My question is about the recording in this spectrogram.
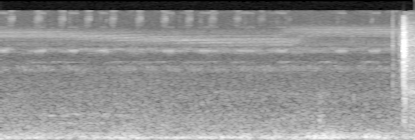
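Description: Faint crickets chirping, about five pulses a second, over a low steady hum.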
